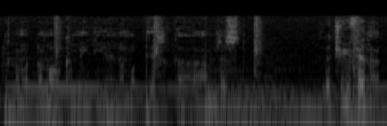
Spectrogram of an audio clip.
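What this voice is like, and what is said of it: English accent. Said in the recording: “my English dialect”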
